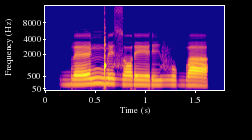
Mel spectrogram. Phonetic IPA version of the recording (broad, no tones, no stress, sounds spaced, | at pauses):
b ɛ ŋ͡ǃ ɪ z ɔ ɾ e ɾ i v ʊ b a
